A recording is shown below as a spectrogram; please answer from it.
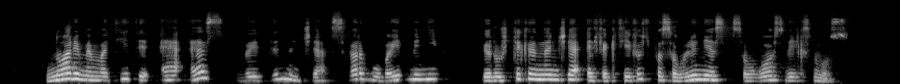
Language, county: Lithuanian, Alytus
